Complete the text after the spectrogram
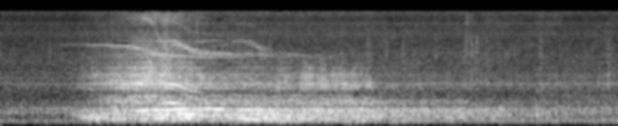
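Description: A spaceship engine roars loudly as it flies past, then fades.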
